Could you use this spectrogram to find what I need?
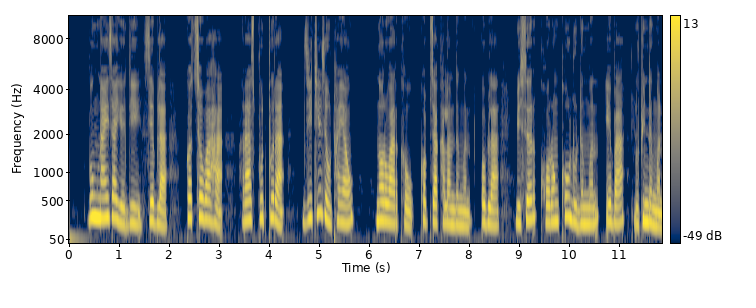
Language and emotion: Bodo, neutral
